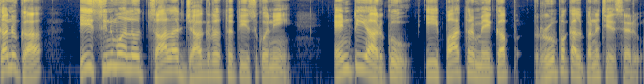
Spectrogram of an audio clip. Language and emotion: Telugu, neutral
